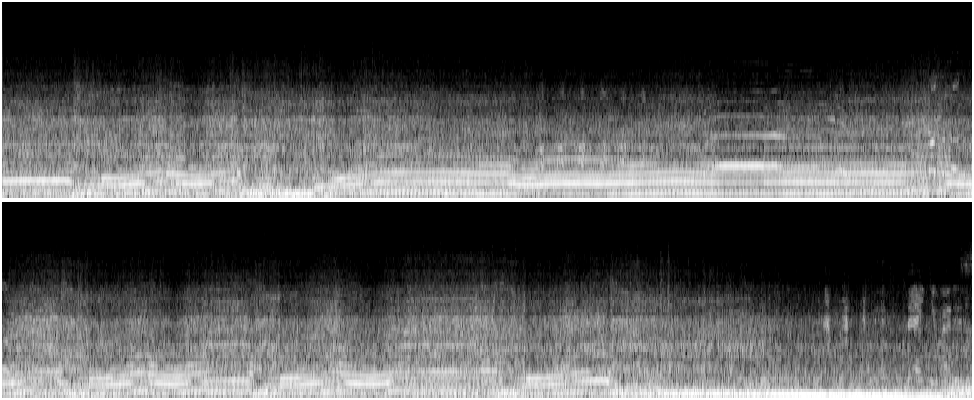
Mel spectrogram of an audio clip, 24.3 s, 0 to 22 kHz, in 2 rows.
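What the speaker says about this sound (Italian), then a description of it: "Chiodate, beccheggio e rollio di quelli proprio da auto da rally, velocità assurde, 120-130 km orari sul ghiaccio." Audi RS3 with 450 hp on studded tires driving fast on ice at 120-130 km/h, its engine loud and close, rising and falling through repeated revs and gear changes, ending in a long falling pitch as it slows.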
